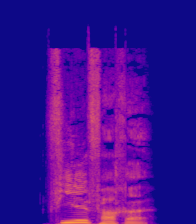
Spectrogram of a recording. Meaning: inflection of Vielfaches: 1. strong nominative/accusative plural 2. weak nominative/accusative singular
- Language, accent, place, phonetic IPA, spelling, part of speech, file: German, Germany, Berlin, [ˈfiːlfaxə], Vielfache, noun, De-Vielfache.ogg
